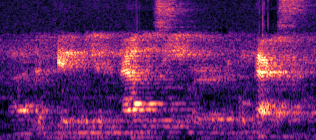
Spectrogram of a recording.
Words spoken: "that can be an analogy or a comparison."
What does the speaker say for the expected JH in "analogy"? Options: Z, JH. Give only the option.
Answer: Z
